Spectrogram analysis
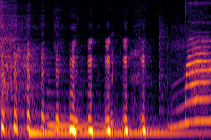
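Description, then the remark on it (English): One of the resident cats, Sid and Moo, makes a loud, rhythmic purring rumble in steady pulses, then ends with a short rising chirp-like meow. No one speaks. “Oh my gosh, resident such a cats. Loud purr.”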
